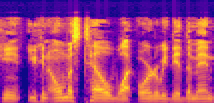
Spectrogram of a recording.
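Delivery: ordinary delivery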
